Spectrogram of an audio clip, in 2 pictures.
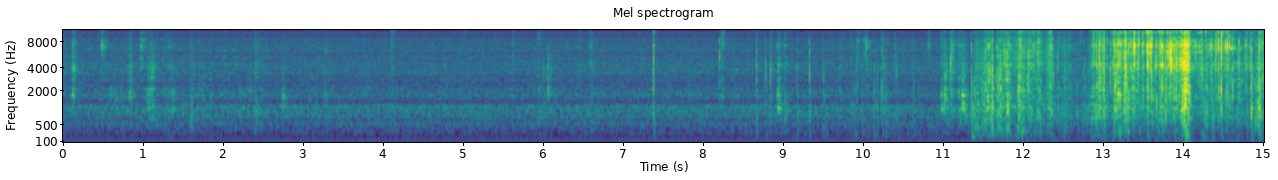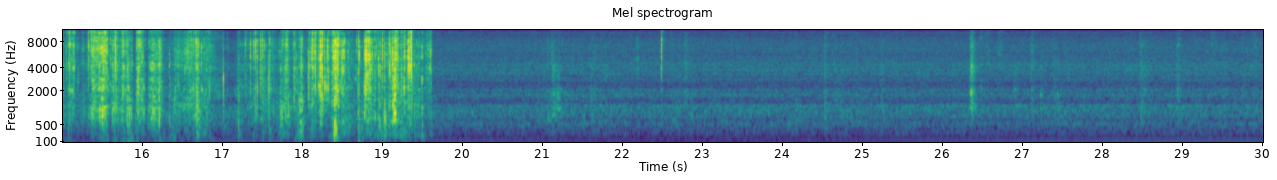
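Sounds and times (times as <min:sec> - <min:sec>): plastic packaging crinkling: 0:08.6 - 0:19.7.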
